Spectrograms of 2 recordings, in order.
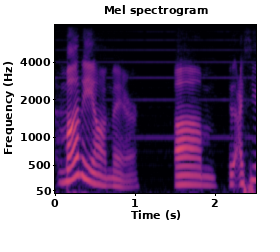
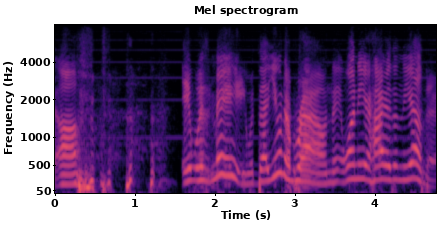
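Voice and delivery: normal talking voice

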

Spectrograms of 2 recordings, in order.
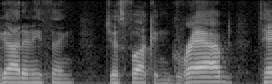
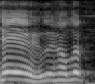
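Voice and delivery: boasting cops; 5 semitones higher than usual. Retold or imitated. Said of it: "they just be like".

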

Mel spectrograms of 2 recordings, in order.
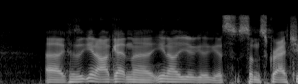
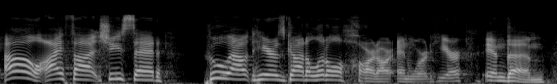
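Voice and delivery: mock yell; 6 semitones higher, slower than usual. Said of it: "decides to yell out to everybody".

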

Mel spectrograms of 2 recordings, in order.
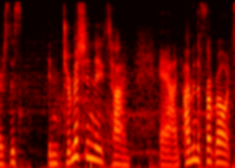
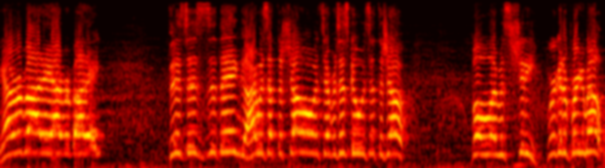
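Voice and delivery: rallying the crowd; 12 semitones higher, 5 dB louder than usual. Retold or imitated. Standing on chair addressing arena.

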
